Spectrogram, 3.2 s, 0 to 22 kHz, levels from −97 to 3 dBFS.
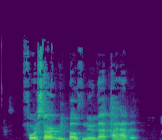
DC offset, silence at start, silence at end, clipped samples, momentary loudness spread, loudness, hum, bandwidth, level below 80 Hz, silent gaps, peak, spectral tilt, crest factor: under 0.1%; 0.5 s; 0.5 s; under 0.1%; 10 LU; -20 LUFS; none; 16 kHz; -64 dBFS; none; -4 dBFS; -4.5 dB/octave; 16 dB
